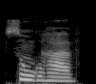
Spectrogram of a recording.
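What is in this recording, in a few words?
"son grave", French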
